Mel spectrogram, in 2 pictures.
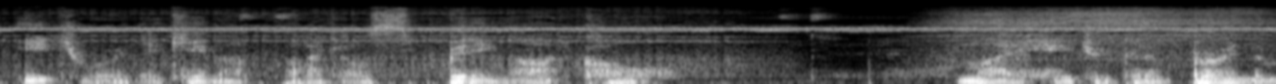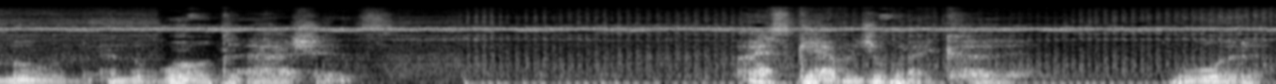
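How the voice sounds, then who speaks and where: An extremely low-voiced, vengeful male assassin, as a man acts him out in a fantasy ASMR roleplay. He speaks slowly and intensely, with brooding pauses and phrases that sink toward a whisper. Loud cricket and insect ambience runs under the voice. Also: very noisy, exaggerated voice. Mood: bitter, anguished. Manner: brooding, intense, halting delivery with breathy near-whispered phrases. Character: vengeful male dragon assassin, fiery and hate-driven. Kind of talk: dramatic first-person roleplay monologue, ASMR.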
